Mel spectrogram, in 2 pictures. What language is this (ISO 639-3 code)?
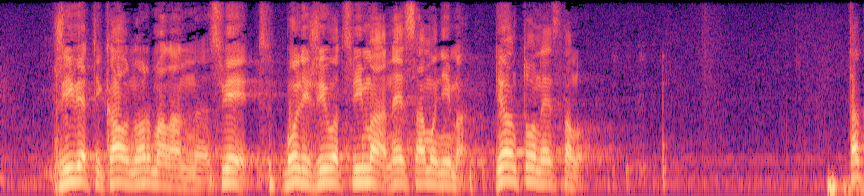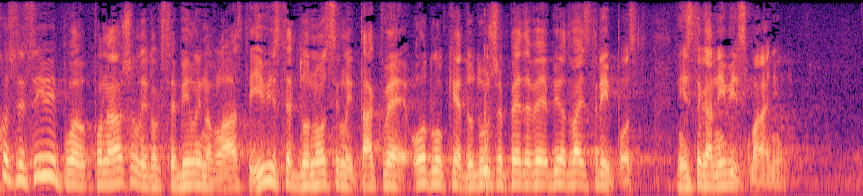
hrv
